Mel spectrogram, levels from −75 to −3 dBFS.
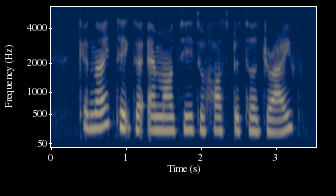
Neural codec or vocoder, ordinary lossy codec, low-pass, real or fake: none; none; 5.4 kHz; real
